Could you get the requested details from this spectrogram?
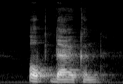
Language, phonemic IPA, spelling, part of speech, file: Dutch, /ˈɔbdœykə(n)/, opduiken, verb, Nl-opduiken.ogg
- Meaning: 1. to appear, to emerge, to turn up, to show up (usually suddenly after being hidden or absent for some time) 2. to bring up, to bring to the surface 3. to unearth, to dig up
